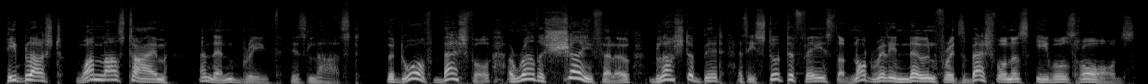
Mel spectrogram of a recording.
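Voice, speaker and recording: A man's voice: medium pitch, huge pitch swings, unhurried, darkish tone, no echo, clean studio sound. A male actor playing a wry, theatrical storybook narrator in a fantasy video game, with a sardonic, mock-grand delivery. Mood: wry, amused.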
